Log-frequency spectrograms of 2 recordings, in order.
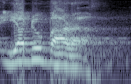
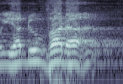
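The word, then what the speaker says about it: Yaduvara: So there was a movie made by Yadu Bara. I don't know how many of you know Yadu Vara is the correct pronunciation.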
